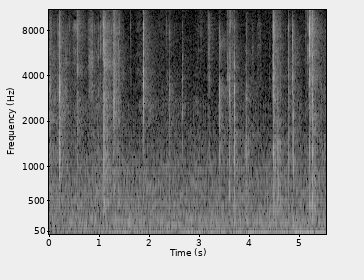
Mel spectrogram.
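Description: Faint, irregular small clicks and ticks as dust-removal stickers are pressed onto and peeled off a phone's glass screen, coming more often near the end.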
